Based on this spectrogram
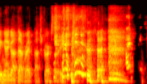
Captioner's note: laughs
